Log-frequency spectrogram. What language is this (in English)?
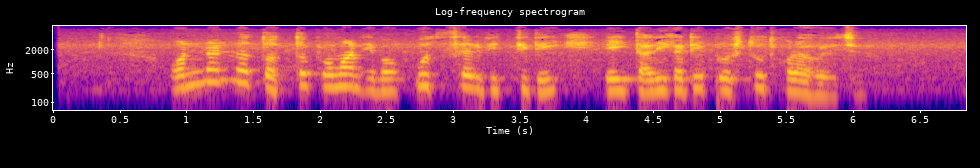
Bangla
